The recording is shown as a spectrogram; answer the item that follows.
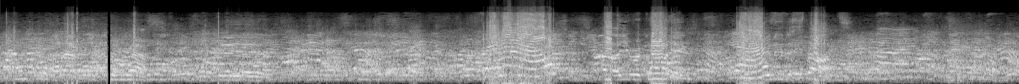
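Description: Crowd chatter: many people talking over one another in a busy indoor room, with voices close to the microphone. A louder burst of voice comes about halfway through.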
